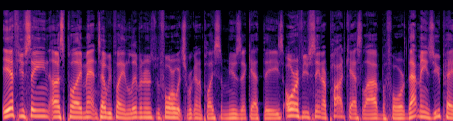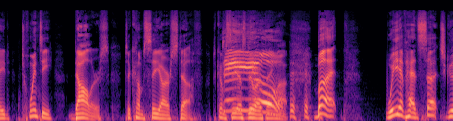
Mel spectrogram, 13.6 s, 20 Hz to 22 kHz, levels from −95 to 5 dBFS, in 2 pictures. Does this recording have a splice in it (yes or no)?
no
